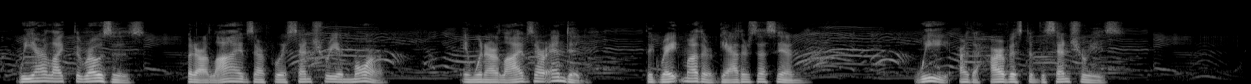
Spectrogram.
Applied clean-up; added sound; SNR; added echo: none; Crowd / Cheering; 17 dB; none.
